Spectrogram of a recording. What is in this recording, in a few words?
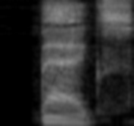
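"bags" Australian English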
